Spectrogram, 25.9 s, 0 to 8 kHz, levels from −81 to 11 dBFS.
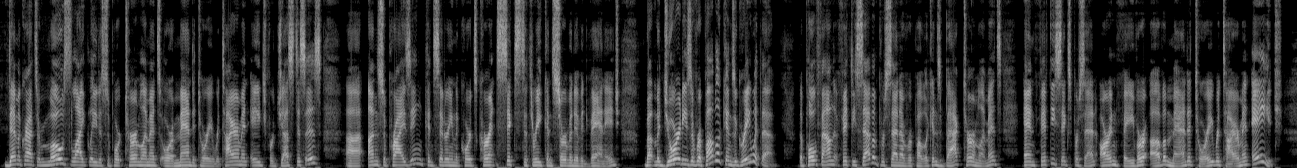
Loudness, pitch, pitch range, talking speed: -20 LUFS, 155 Hz, 135-175 Hz, 125 wpm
